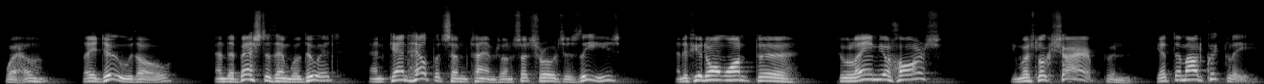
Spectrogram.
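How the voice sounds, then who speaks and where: Storybook farmer, polite but stern, as a male reader puts him on, husky, tinny sound. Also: on the high side, sing-song, a little slow, voice pushed up. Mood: firm. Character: kindly, firm middle-aged male farmer. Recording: tinny phone-like audio.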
